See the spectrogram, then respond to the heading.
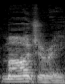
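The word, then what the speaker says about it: Margaery: Cersei's got a real problem, and it's pronounced Marjorie. She said Marjorie. Now I went on YouTube to see how you pronounce it, and it was pronounced quite different. So we'll go with Marjorie then, because it's a damn sight easier to say.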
